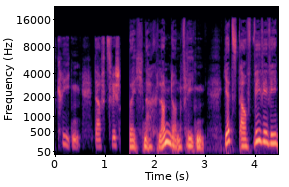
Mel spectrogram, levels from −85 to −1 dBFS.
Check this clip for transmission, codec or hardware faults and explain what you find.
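One fault is present. From 0.0 to 1.5 s the audio has nothing above 10.5 kHz, sits roughly 5 dB lower and carries its own noise floor about 50 dB down. A 188 ms silence at the switch precedes fuller sound. This is likely an input switched to a poorer device with a narrower band.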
